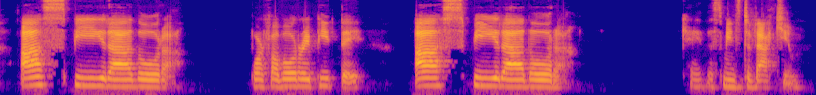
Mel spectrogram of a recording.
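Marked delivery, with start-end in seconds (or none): 0.2-1.7 said a little slower, slowed-down pronunciation. A teacher says a tricky word for the class to repeat; said slowly. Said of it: "say that a little slower".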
